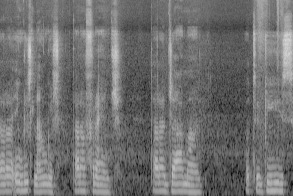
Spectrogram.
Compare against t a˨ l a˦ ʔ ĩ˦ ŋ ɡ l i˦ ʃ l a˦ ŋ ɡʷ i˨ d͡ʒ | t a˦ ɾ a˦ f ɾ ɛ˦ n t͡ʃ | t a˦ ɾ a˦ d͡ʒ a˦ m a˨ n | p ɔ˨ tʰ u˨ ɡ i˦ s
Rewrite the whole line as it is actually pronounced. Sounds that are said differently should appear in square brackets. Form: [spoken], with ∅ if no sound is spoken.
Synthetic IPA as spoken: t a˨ [ɾ] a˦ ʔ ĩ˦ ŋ ɡ l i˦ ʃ l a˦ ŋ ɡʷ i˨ d͡ʒ | t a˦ ɾ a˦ f ɾ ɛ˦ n t͡ʃ | t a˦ ɾ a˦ d͡ʒ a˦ m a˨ n | p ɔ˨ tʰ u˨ ɡ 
